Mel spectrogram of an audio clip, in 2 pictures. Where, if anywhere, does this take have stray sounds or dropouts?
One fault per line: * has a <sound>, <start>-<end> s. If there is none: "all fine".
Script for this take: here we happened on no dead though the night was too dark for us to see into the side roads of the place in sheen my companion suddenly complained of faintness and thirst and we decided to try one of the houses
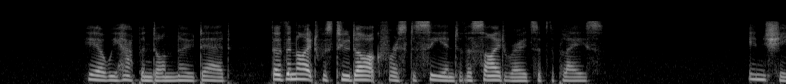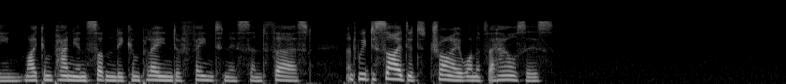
all fine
